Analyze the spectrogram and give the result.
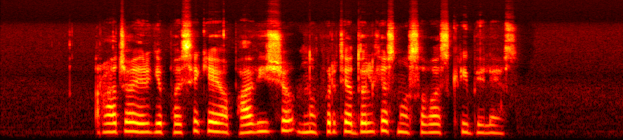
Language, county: Lithuanian, Alytus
